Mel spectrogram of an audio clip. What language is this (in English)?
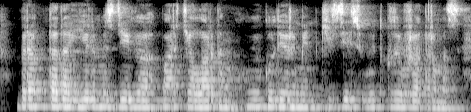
Kazakh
